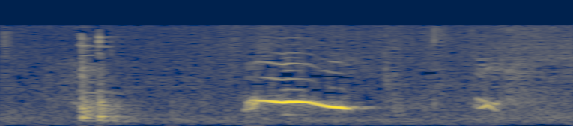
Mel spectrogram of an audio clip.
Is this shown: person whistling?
no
